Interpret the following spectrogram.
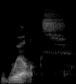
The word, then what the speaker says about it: Wilkes: Um but the story is that John Wilks Booth his his preferred name was Wilks. He wanted he wanted to be known as Wilks. So if you wanted to get his attention you would yell hey Wilks say hey John.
